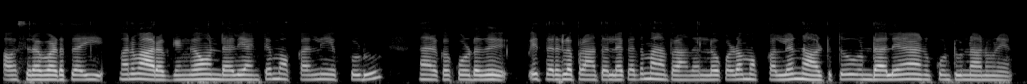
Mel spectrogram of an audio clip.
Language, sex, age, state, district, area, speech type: Telugu, female, 60+, Andhra Pradesh, Kakinada, rural, spontaneous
